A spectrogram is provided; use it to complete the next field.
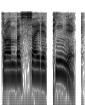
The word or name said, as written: thrombocytopenic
